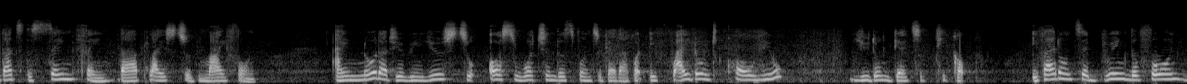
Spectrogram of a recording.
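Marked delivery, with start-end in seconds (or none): none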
